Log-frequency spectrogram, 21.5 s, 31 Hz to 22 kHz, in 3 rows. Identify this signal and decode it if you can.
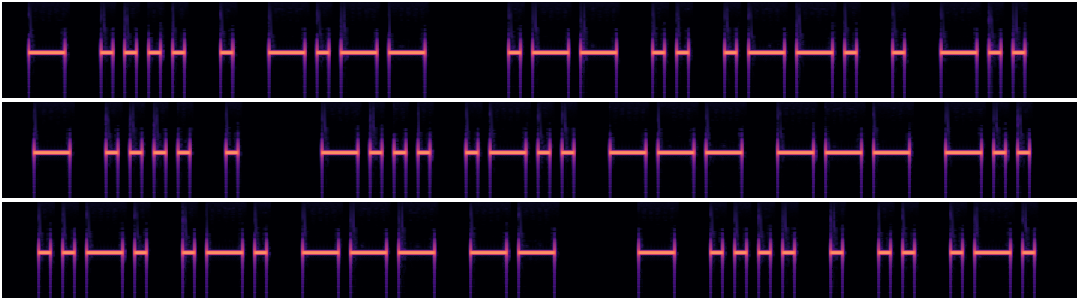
Morse code, heard as a keyed tone, about 15 wpm, 700 Hz. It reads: THEY WIPED THE BLOOD FROM THEIR
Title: A Sound Of Thunder 15wpm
